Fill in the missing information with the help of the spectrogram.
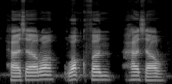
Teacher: را زبر ر، حشر. اب وقف میں آخری حرف سائلنٹ ہو جائے گا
